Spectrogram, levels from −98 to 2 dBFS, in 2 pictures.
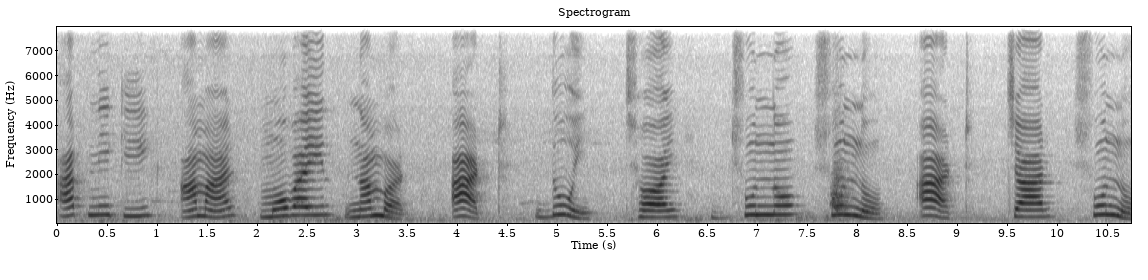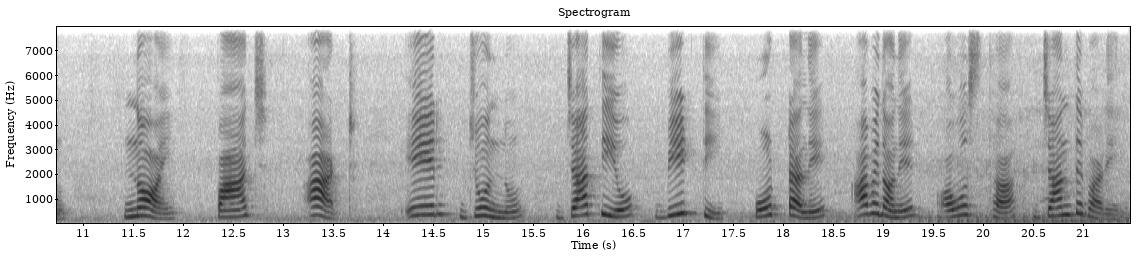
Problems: constant background noise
